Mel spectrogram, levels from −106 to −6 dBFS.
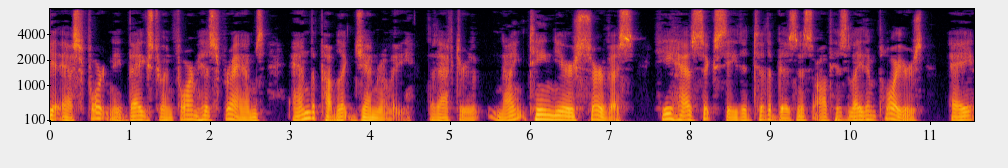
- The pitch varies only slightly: No, average, 4.3 semitones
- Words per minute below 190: Yes, average, 145 wpm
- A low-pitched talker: Yes, low, 100 Hz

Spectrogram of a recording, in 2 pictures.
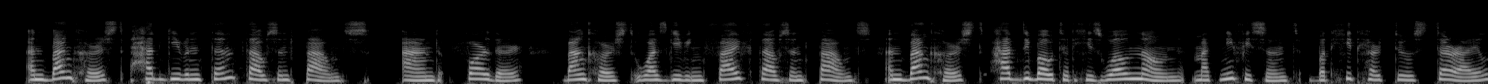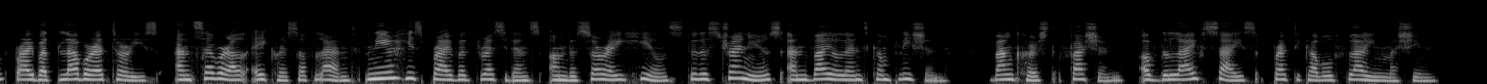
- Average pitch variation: Yes, average, 3.8 semitones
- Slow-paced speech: Yes, slow, 115 wpm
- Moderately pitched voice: No, high, 215 Hz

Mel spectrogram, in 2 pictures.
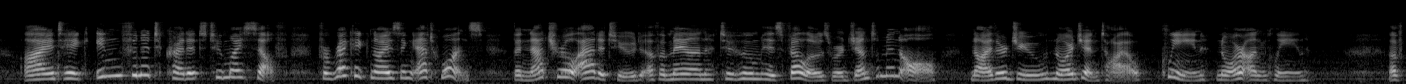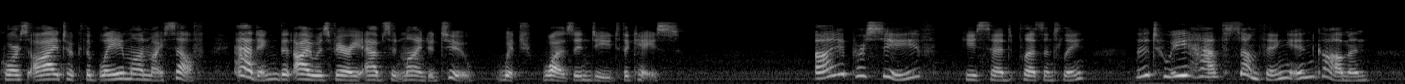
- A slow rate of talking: Yes, slow, 130 wpm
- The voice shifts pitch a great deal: Yes, wide, 7.4 semitones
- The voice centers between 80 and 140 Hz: No, high, 245 Hz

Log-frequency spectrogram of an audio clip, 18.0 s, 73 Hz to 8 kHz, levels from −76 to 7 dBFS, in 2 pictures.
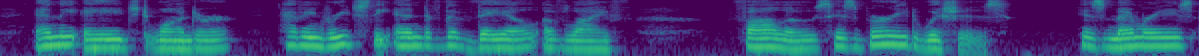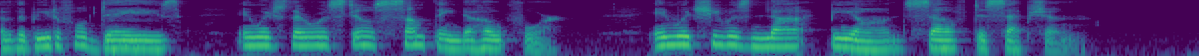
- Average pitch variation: Yes, average, 4.1 semitones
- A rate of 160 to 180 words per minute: No, slow, 135 wpm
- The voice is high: No, medium, 160 Hz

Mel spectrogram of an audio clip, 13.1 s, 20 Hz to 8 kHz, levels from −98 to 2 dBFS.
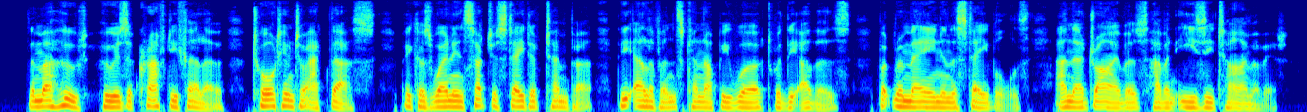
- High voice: No, low, 105 Hz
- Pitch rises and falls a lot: No, average, 2.8 semitones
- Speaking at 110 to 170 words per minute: No, average, 195 wpm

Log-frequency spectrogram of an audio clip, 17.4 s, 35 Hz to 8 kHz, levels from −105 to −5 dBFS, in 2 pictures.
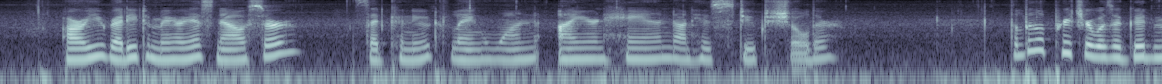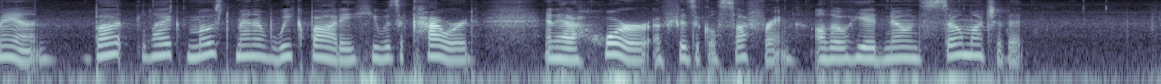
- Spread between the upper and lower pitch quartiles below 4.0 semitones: Yes, average, 3.3 semitones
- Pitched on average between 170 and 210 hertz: Yes, medium, 185 Hz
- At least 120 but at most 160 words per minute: No, average, 175 wpm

